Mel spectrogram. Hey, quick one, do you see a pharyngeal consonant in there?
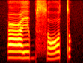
yes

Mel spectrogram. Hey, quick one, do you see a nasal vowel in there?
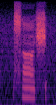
yes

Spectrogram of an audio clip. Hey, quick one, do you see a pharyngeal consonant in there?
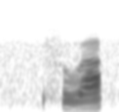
no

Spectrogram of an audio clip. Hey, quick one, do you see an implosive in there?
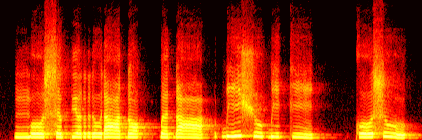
yes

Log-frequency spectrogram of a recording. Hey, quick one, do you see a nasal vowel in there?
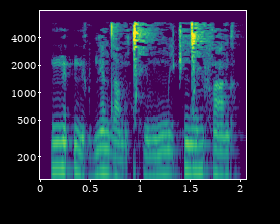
yes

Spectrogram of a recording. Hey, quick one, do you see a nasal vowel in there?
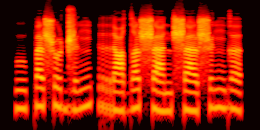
no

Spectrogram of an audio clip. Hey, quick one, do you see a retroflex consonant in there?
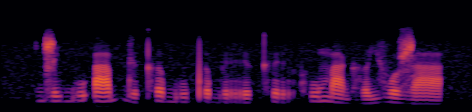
yes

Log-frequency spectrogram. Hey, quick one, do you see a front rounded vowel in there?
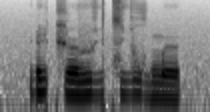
yes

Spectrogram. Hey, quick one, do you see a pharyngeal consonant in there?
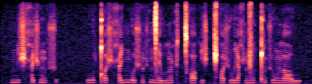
yes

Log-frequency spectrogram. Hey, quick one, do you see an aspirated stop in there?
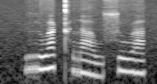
yes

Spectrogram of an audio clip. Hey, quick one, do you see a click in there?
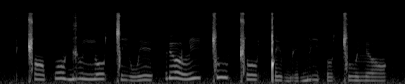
yes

